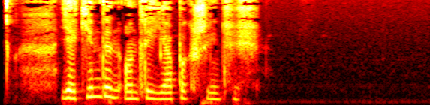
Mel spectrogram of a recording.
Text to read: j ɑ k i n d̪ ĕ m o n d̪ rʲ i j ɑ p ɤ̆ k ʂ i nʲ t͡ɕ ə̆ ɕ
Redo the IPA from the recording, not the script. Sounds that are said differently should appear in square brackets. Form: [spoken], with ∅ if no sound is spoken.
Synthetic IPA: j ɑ k i [m] d̪ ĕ [n] o n d̪ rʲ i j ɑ p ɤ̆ k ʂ i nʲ t͡ɕ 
